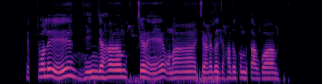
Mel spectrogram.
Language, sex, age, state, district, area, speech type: Santali, male, 30-45, West Bengal, Malda, rural, spontaneous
